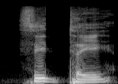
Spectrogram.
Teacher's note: द ला ध लागलाय द अर्धा आहे आणि ध पूर्ण आहे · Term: जोडाक्षर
